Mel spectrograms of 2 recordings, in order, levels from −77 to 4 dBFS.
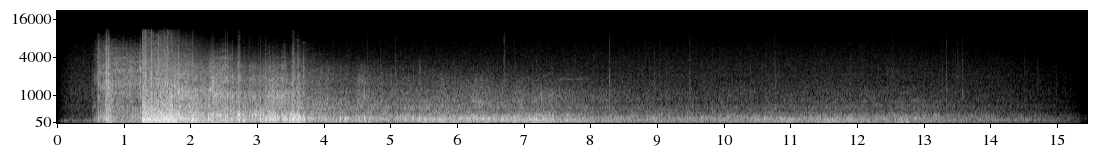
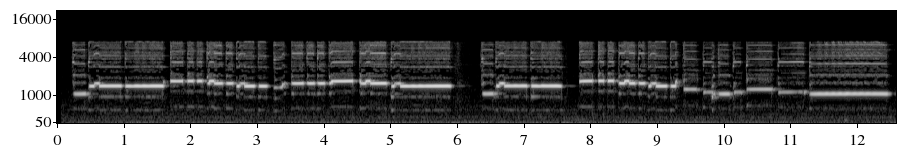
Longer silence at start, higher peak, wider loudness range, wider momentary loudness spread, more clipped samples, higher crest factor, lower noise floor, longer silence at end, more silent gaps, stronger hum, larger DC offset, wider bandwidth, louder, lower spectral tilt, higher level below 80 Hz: first, 0.55 s vs 0.25 s; first, 0 dBFS vs -6 dBFS; first, 22 LU vs 7 LU; first, 23 LU vs 16 LU; first, 0.1% vs under 0.1%; about the same, 14 dB vs 10 dB; first, -51 dBFS vs -36 dBFS; first, 1.85 s vs 0.1 s; neither; neither; neither; first, 11 kHz vs 7.4 kHz; about the same, -12 LUFS vs -14 LUFS; first, -7.5 dB/octave vs 2.5 dB/octave; first, -26 dBFS vs -58 dBFS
